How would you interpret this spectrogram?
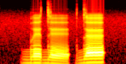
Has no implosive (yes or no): yes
